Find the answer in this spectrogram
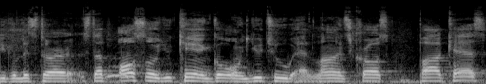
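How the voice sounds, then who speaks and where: With noticeable background noise, a man speaks at a fairly high pitch. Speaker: podcast host. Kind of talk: casual chat.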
